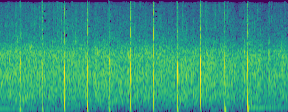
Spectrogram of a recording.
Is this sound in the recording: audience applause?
yes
